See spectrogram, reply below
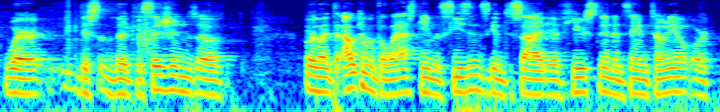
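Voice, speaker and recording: Low-voiced man, sarcastic sports banter. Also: fairly even intonation, fairly quick, slight background noise. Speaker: podcast co-host. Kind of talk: casual sports chat.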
